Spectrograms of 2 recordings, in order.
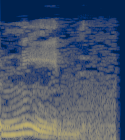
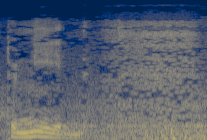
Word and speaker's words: need: To need. To need. Engole aquele D no final. To need.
